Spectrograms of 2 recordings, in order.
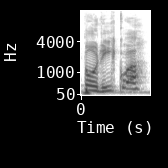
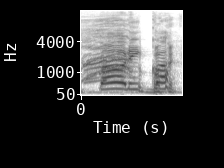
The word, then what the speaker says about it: Boricua: Wait, is it Boricua? Is she Puerto Rican? No, she's not And you're not Puerto Rican. saying it. You're saying it wrong. Boricua, Bodega, Dominicano, Colombiano.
